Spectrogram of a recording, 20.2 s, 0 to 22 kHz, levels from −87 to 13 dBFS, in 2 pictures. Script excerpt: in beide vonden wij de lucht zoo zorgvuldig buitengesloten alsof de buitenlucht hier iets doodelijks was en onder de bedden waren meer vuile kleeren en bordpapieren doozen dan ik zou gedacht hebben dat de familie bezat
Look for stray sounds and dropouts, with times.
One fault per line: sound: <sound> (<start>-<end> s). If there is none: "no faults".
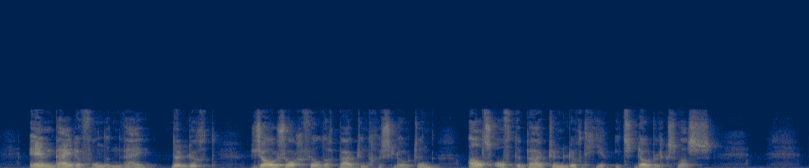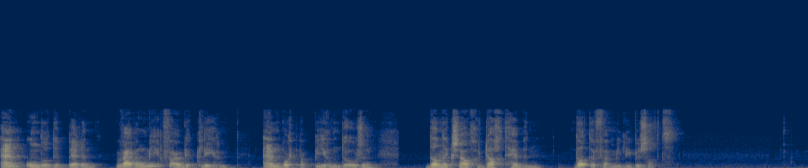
no faults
